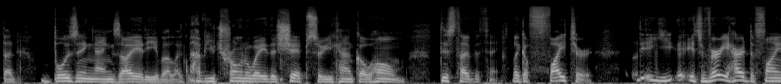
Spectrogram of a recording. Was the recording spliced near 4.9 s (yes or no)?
yes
